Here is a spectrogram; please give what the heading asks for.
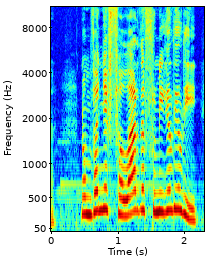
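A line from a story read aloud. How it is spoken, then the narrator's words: Father shouting reply. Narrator (Portuguese): respondeu o pai aos gritos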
